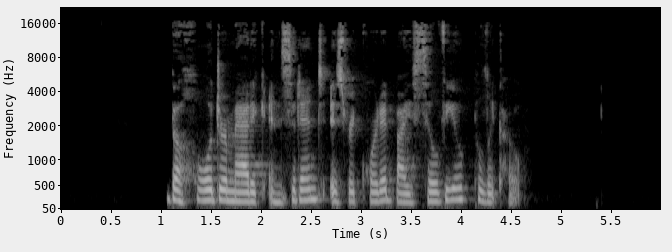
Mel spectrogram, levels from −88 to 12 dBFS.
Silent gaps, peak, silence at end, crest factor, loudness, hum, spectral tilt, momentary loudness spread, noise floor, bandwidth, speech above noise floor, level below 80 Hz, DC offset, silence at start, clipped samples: none; -8 dBFS; 1.4 s; 20 dB; -25 LUFS; none; -4 dB/octave; 12 LU; -88 dBFS; 16.5 kHz; 63 dB; -64 dBFS; under 0.1%; 1.05 s; under 0.1%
